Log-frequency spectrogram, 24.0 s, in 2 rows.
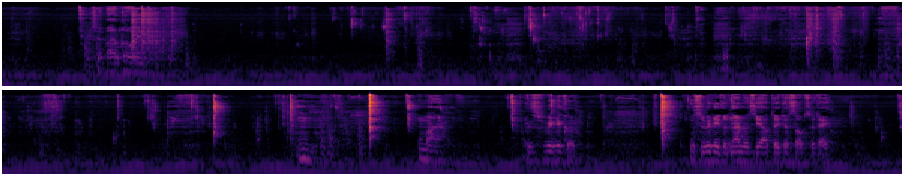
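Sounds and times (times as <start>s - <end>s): steady low hum: 0.0s - 24.0s
chewing and biting: 3.2s - 17.6s.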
